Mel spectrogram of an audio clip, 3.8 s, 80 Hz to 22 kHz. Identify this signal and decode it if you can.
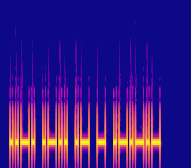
Morse code, heard as a keyed tone, about 22 wpm, 700 Hz. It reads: FLAT.
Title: Sentences from Top 1000 Words 22wpm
